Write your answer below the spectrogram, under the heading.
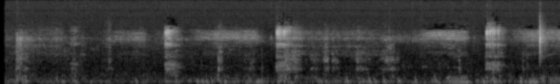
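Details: Pig heard in a barn one evening, making odd snorting, wheezy noises: short breathy bursts with bright hissing peaks roughly every one to two seconds over a low rumbling background.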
